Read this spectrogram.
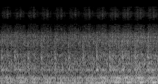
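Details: Peugeot 206 1.6 16V TU5JP4 engine at idle: uneven, lumpy, shaking low beat with no steady rhythm, abnormal engine tremor. Cause unknown, diagnostic scan started.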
